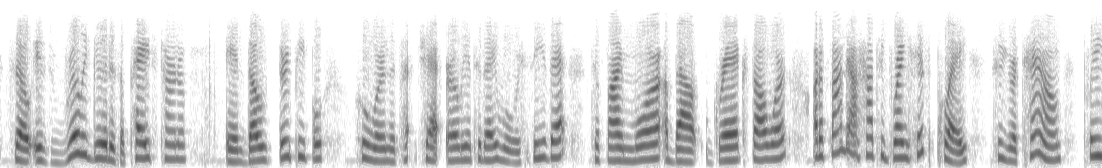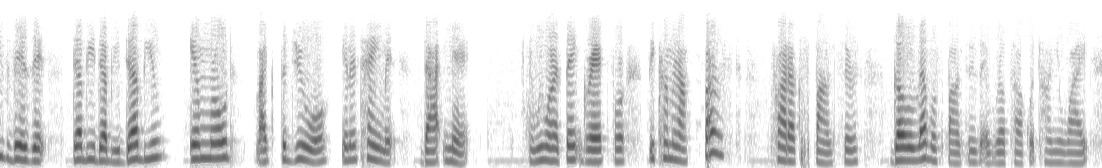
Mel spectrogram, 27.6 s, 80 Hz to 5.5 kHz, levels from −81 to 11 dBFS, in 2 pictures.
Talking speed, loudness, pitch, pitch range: 140 wpm, -28 LUFS, 205 Hz, 185-230 Hz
